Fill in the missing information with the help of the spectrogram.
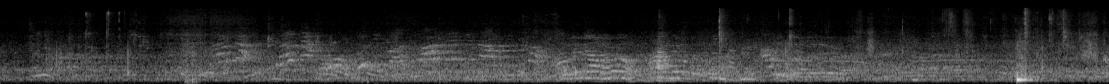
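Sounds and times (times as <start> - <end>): overlapping voices talking: 0.0 - 11.0.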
